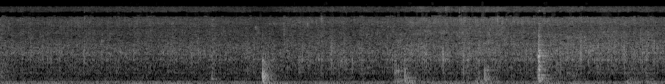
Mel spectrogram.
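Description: Shrimp and broccoli stir-frying in a hot wok, a constant loud sizzle with a few sharp clacks of a utensil against the pan, no voices.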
